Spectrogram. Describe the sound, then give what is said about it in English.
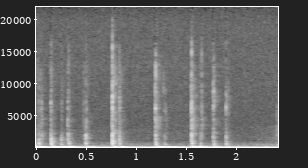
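Quiet computer keyboard typing as a password is entered: many quick, uneven clicks in short bursts over a low, steady hum. “Please tell me I typed in the right password. I did type in the right password.”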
